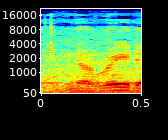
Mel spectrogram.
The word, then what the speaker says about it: Narita: So, but um this is a 14-hour trip right here from Dallas to Narita. I think it's Norita. I think that's where you pronounce it.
